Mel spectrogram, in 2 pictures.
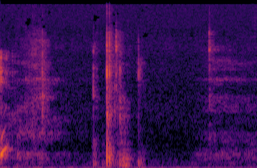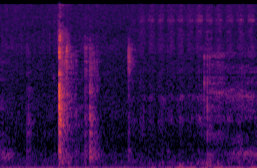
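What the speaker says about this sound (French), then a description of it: "C'est vrai qu'ils marquent bien le papier." Coloured markers, drier than usual ones, drawing on paper in green ink, giving faint scratchy strokes in short bursts with pauses between them, heard close up.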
